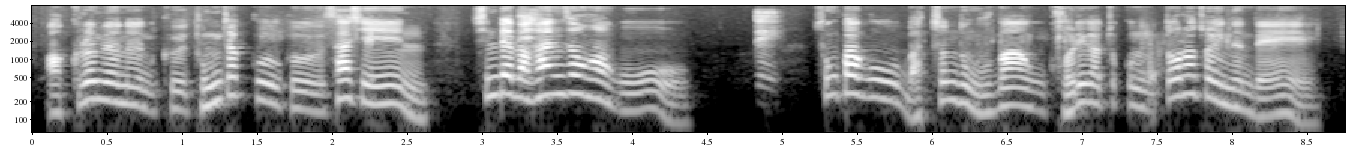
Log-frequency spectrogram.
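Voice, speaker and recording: Very wide pitch swings mark this speech, which keeps a moderate pace. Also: woman. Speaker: YouTube host; channel host interviewer. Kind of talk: casual interview. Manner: laughs often. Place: studio.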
